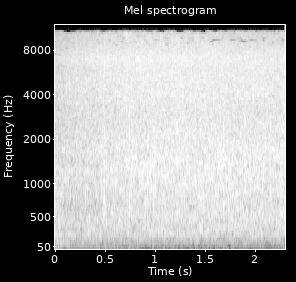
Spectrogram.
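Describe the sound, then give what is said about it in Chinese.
An audience claps together in a dense, steady burst of applause, a continuous hiss of many hands with no individual claps standing out, fairly loud and without any voices. “你们一定要听泰国人问问题，你们就鼓掌啊！”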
